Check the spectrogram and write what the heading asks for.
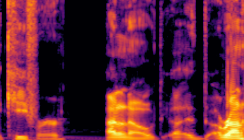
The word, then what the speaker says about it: kefir: They sell I mean they sell kefir or kafir. I've heard both pronunciations. I say kefir.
